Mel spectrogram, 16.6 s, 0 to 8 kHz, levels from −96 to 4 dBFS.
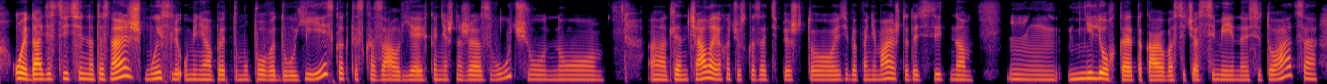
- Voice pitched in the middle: Yes, medium, 165 Hz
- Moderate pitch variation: No, narrow, 2.0 semitones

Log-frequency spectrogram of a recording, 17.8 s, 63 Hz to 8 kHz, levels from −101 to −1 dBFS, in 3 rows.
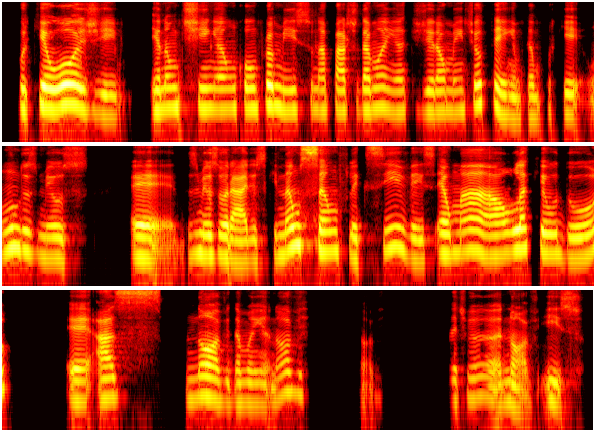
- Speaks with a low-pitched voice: No, high, 195 Hz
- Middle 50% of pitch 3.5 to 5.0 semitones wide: No, average, 3.1 semitones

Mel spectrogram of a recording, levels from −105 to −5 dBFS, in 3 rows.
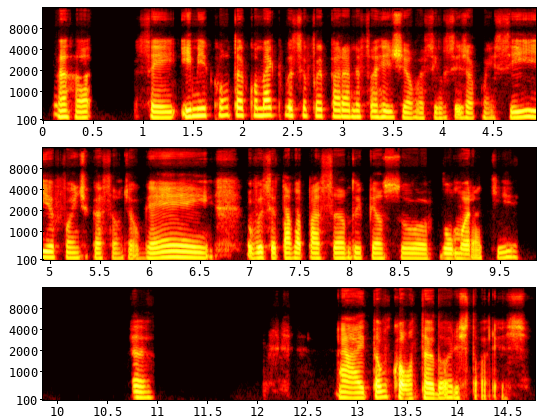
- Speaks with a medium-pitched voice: Yes, medium, 175 Hz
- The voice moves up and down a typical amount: Yes, average, 3.2 semitones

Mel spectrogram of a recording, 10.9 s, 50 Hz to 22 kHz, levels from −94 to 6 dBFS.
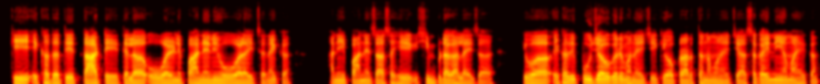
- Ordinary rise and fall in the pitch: No, narrow, 1.5 semitones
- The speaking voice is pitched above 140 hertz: No, low, 120 Hz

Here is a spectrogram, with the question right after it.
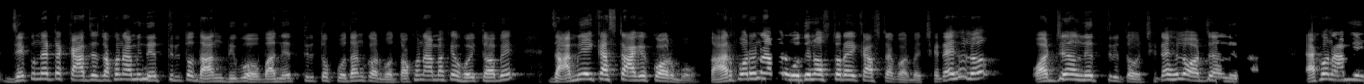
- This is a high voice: Yes, high, 205 Hz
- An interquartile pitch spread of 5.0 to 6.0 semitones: Yes, average, 5.3 semitones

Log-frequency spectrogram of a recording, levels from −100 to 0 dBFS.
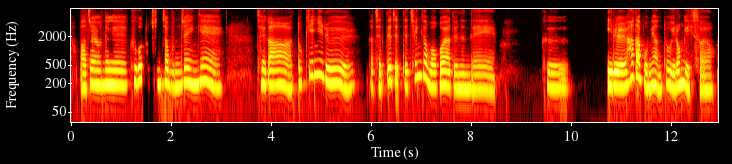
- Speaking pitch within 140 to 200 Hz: Yes, medium, 185 Hz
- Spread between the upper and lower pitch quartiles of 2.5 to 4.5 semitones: Yes, average, 3.4 semitones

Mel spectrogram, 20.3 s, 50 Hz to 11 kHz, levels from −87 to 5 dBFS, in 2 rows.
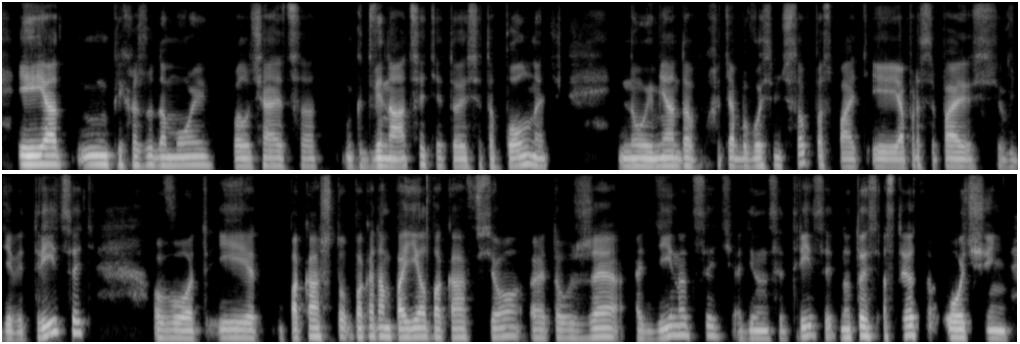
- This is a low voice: Yes, low, 110 Hz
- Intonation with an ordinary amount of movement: Yes, average, 3.1 semitones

